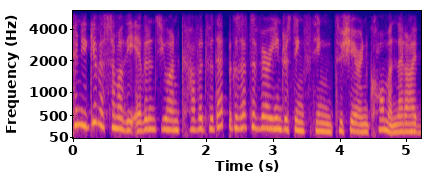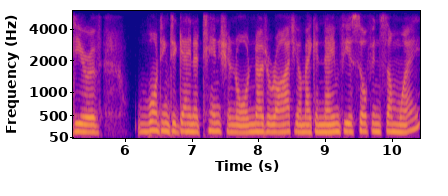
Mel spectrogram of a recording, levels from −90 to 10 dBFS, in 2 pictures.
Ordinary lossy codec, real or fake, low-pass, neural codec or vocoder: Opus, 32 kbps; real; 5.4 kHz; none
